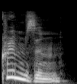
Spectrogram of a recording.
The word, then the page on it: crimson: British English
